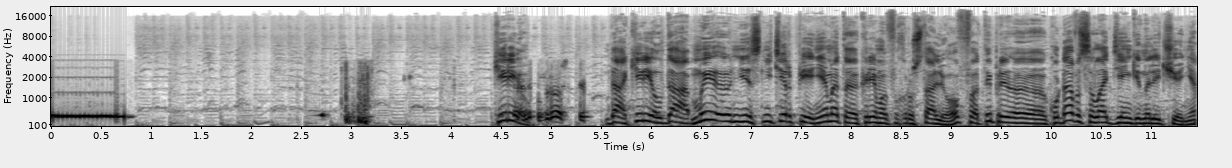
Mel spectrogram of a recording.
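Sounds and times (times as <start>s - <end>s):
telephone call tone as a flat steady buzz: 0.0s - 0.9s
quieter mixed sounds: 4.5s - 5.6s
speech: 4.5s - 11.4s.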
